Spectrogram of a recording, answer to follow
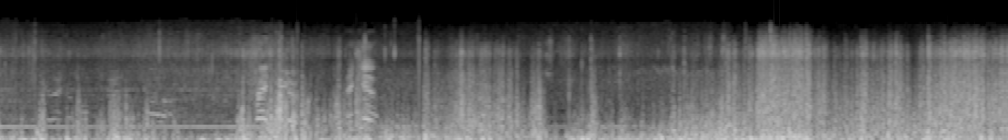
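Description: Wind buffeting the camera's microphone during a chairlift ride in a snowstorm, a dense low rumble throughout. A steady hum from the lift station's machinery runs under it and stops about two and a half seconds in, as the chair pulls away.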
